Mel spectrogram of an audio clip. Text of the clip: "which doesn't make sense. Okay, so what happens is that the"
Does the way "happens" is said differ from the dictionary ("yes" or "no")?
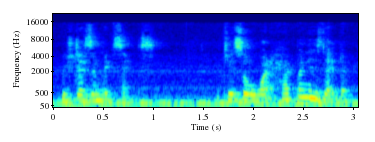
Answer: yes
